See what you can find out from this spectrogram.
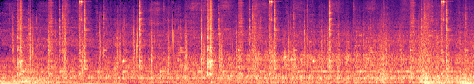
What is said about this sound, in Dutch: Een bewoner in de buurt wist dat enkele minuten daarna een goederentrein uit Bund over het spoor kwam.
